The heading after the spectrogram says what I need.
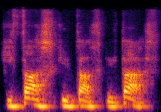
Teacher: Well, it's interesting to say that, because just as a side note, in Spanish that's spoken like from South America, the Z has a S sound. But in Spain, it's got like a TH sound, like a soft TH sound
